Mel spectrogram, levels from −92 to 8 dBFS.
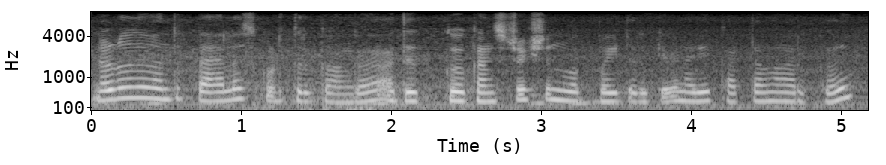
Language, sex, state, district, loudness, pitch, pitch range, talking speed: Tamil, female, Tamil Nadu, Chennai, -16 LUFS, 240 Hz, 230-275 Hz, 140 wpm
